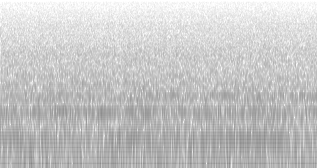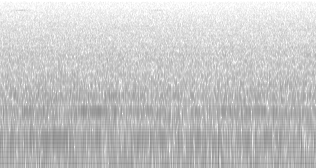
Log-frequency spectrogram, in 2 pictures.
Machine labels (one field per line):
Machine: fan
